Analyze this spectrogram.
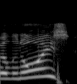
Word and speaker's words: Illinois: First of all, the S in Illinois is silent.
